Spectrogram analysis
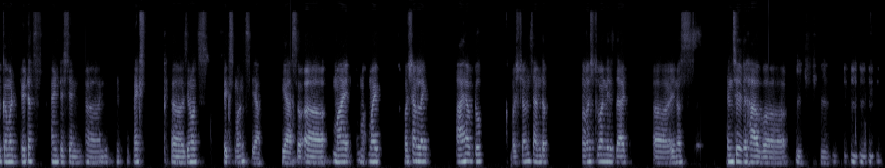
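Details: Adult man who stammers, with blocks he describes himself, speaking during an audience Q&A on a podcast for people who stammer: stuttering.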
